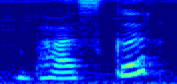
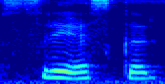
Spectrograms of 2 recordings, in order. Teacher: यहाँ भी देखिए क्या हुआ है, विसर्ग के पहले तो बड़ा आ है और विसर्ग के बाद का भी है, पर यहाँ पर विसर्ग ज्यों का त्यों ना रहकर सा में बदल गया, इस वजह से ये भी अपवाद में है।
